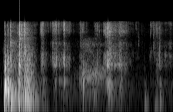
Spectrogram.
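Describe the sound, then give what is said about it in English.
Scissors slice through the heavy packing tape on a shipped package in a few rough, crackling bursts with short pauses between, a dry ripping texture that starts loud and eases off toward the end. “Yeah, we're gonna have to use scissors because he used a lot of tape, which is okay.”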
